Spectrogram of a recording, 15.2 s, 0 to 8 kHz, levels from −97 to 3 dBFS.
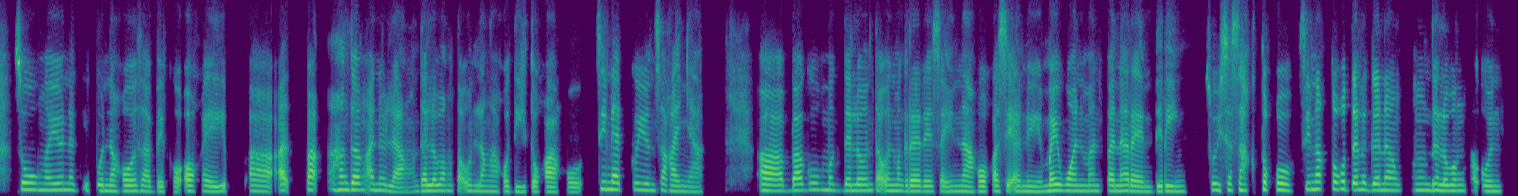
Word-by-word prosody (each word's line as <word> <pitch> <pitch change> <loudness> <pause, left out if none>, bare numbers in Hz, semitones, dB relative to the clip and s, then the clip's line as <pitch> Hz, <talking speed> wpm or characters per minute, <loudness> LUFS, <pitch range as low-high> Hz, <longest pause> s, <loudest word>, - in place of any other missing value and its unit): So 280 -1 +3
ngayon, 265 0 -1
nag-ipon 235 -2 -4
ako. 225 +1 +2
Sabi 205 -2 -3
ko, - - -3
"Okey, 215 -2 +1 0.2
ah, 215 -3 0
a - - +3 0.2
pa - - +3
hanggang 270 0 +2
ano 255 -2 0
lang, 190 -3 -2
dalawang 230 +1 +1
taon 225 0 -2
lang 215 - -3
ako 205 0 -3
dito," 200 0 -3
kako. 190 -1 0 0.2
Sinet 290 -2 +3
ko 275 - -5
'yon 255 -1 -2
sa 250 -1 -3
kanya. 210 -3 -2 0.6
Ah, 235 -2 +5
bago 250 +4 +1
mag-dalawang 240 -2 -1
taon, 235 - 0
mag-re-resign 210 -2 0
na 205 -2 +1
ako. 205 0 +1
Kasi 215 - +1
ano 210 -1 -1
eh, 200 -1 -2
may 235 +3 +4
1 230 -1 +1
month 225 0 -4
pa 230 - +3
na 225 - +3
rendering. 210 0 0 0.2
So 265 - -1
isasakto 260 +3 0
ko. 255 -4 +3
Sinakto 295 +1 +1
ko - - +5
talaga 270 -1 +3
ng 255 0 -2
dalawang 235 -2 +2
taon. 215 -1 -3
230 Hz, 195 wpm, -22 LUFS, 210-255 Hz, 0.6 s, Ah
